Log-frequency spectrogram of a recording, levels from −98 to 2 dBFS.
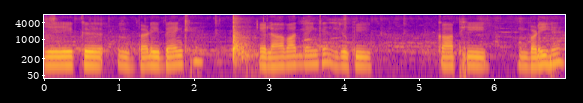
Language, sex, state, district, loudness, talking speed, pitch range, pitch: Hindi, male, Uttar Pradesh, Jalaun, -23 LUFS, 105 wpm, 115-125 Hz, 115 Hz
